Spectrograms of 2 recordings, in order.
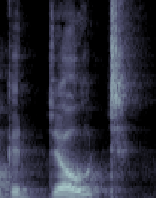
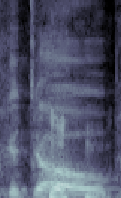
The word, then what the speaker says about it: Gadot: Yeah, I thought it was Gadot, but I've heard say Gadot. I've also heard Gadot. – I feel like the T is silent. – Yeah, but I think I've heard her actually say it's like you actually say the T.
